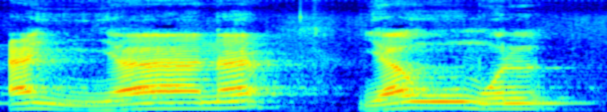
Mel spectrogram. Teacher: Ya-nya di sini panjangkan dan ditasdid, dimasukkan, diidghamkan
